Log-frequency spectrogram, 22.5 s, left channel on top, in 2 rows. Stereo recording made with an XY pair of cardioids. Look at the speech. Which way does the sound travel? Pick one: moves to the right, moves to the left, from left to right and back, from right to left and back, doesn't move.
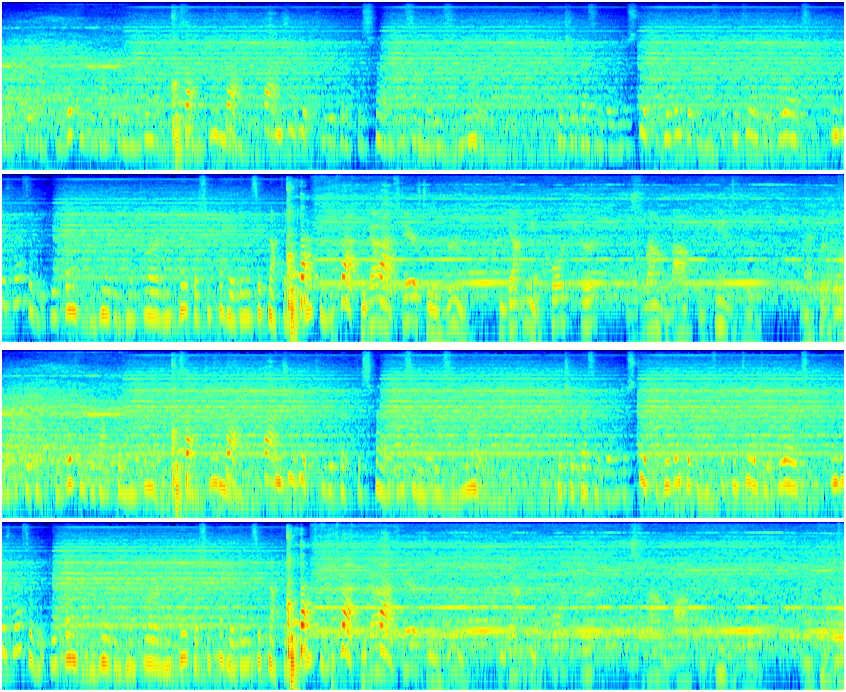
moves to the left.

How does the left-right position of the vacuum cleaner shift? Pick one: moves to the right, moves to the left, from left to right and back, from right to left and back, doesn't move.
doesn't move.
